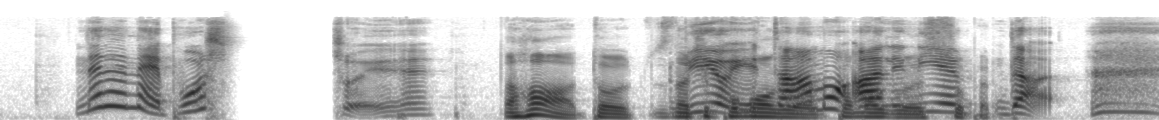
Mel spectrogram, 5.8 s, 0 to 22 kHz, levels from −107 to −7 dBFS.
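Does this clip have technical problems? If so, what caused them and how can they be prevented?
Yes. A call audio freeze runs from 1.11 to 1.68 s. The last sound is stretched into a brief fading tail, then about 0.47 s of silence follows before the speech picks up exactly where it left off. Nothing is lost, but everything after is pushed about 0.55 s later. This likely happened because packets stalled in transit and the jitter buffer ran dry. A more stable network path, or a jitter buffer allowed to grow deeper, would prevent it.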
